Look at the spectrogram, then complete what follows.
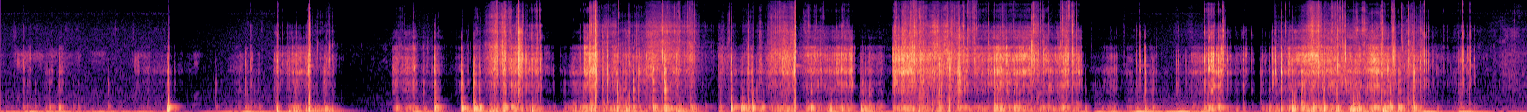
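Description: Close, irregular rustling and scraping handling noise from an action camera fixed to a stick that a dog carries in its mouth through tall grass, with many sharp clicks and knocks and a brief drop to silence a few seconds in.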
